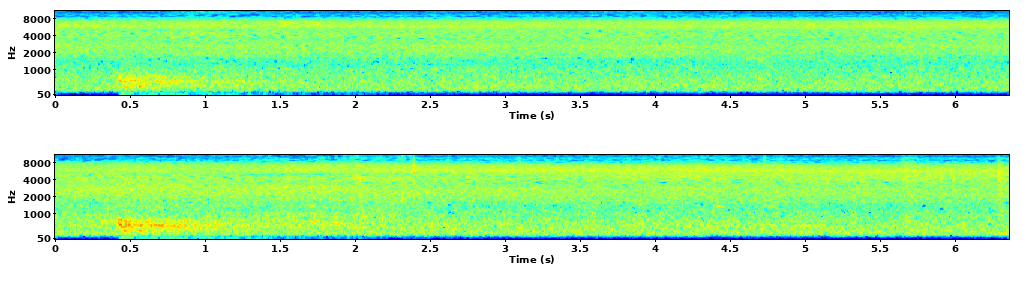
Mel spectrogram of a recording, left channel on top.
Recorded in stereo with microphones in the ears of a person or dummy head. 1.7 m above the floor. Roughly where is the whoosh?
Right.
